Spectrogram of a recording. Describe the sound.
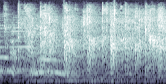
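An audience applauds, a dense, steady wash of many hands clapping that runs the whole two seconds, with a few voices calling out underneath the clapping.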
